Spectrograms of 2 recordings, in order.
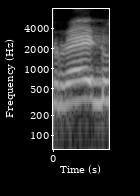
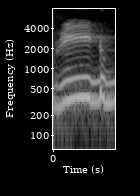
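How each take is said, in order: First: The vowel is short, like 'red'. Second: The vowel is long, like 'reed'. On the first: The action is in the past. "Past में ... उसका pronunciation रेड हो जाएगा" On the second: The action is in the present. "Main form होता है verb का, उसे हम रीड बोलेंगे"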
